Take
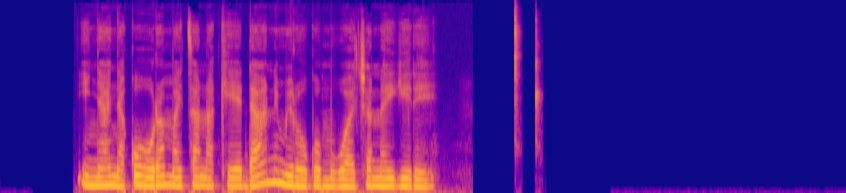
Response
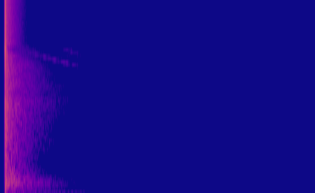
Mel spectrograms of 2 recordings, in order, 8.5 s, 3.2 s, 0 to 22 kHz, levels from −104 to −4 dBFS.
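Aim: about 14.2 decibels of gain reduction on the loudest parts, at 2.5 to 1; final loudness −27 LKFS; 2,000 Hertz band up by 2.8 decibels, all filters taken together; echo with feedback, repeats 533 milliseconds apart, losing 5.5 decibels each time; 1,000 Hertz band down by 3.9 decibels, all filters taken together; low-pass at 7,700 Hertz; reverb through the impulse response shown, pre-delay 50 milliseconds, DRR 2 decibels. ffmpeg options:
-filter_complex "[0:a]lowpass=7700,equalizer=frequency=1000:width_type=o:gain=-6,equalizer=frequency=2000:width_type=o:gain=5,acompressor=threshold=-38dB:ratio=2.5,aecho=1:1:533|1066|1599|2132|2665|3198|3731:0.531|0.281|0.149|0.079|0.0419|0.0222|0.0118,asplit=2[link_01][link_02];[1:a]atrim=start_sample=2205,adelay=50[link_03];[link_02][link_03]afir=irnorm=-1:irlink=0,volume=2dB[link_04];[link_01][link_04]amix=inputs=2:normalize=0,volume=5.5dB"

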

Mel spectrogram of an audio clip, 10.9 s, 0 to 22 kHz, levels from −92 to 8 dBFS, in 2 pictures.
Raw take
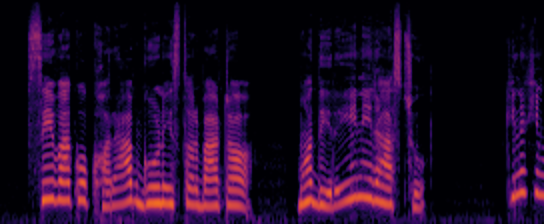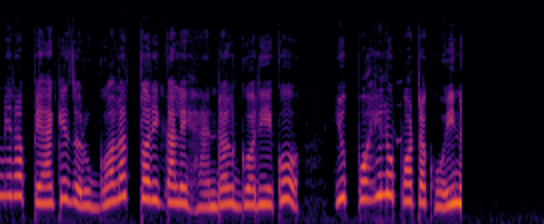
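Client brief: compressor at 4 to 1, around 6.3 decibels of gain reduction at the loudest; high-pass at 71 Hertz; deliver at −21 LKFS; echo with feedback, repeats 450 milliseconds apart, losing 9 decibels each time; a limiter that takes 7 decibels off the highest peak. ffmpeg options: ffmpeg -i in.wav -af "highpass=71,acompressor=threshold=-33dB:ratio=4,alimiter=level_in=7.5dB:limit=-24dB:level=0:latency=1,volume=-7.5dB,aecho=1:1:450|900|1350|1800:0.355|0.124|0.0435|0.0152,volume=19.5dB" out.wav

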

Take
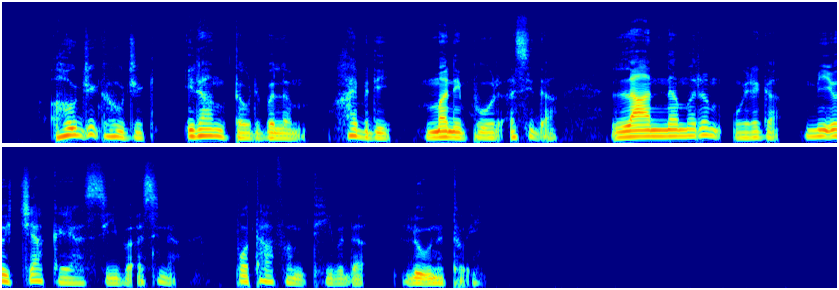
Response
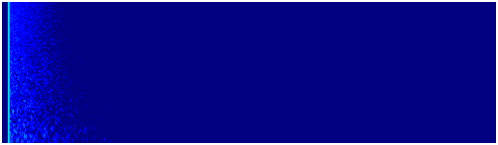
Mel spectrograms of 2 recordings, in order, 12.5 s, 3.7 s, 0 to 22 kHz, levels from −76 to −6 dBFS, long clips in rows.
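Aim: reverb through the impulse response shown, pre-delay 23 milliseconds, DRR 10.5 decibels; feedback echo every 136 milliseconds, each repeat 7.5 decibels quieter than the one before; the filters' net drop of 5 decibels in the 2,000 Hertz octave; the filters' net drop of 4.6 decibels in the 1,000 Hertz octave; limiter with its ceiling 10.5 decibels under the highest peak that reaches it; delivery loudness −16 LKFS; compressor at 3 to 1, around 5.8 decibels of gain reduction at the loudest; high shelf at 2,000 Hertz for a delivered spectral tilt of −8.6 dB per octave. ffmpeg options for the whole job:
-filter_complex "[0:a]equalizer=frequency=1000:width_type=o:gain=-4.5,highshelf=frequency=2000:gain=-3.5,equalizer=frequency=2000:width_type=o:gain=-3,acompressor=threshold=-28dB:ratio=3,alimiter=level_in=5.5dB:limit=-24dB:level=0:latency=1,volume=-5.5dB,aecho=1:1:136|272|408|544|680:0.422|0.177|0.0744|0.0312|0.0131,asplit=2[link_01][link_02];[1:a]atrim=start_sample=2205,adelay=23[link_03];[link_02][link_03]afir=irnorm=-1:irlink=0,volume=-9dB[link_04];[link_01][link_04]amix=inputs=2:normalize=0,volume=23dB"

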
